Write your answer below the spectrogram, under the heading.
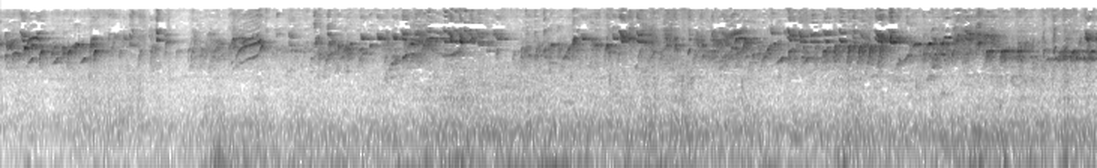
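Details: European goldfinches taking a morning bath keep up a continuous jumble of high, tinkling twitters and chirps over a soft, steady background hiss, likely from water.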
